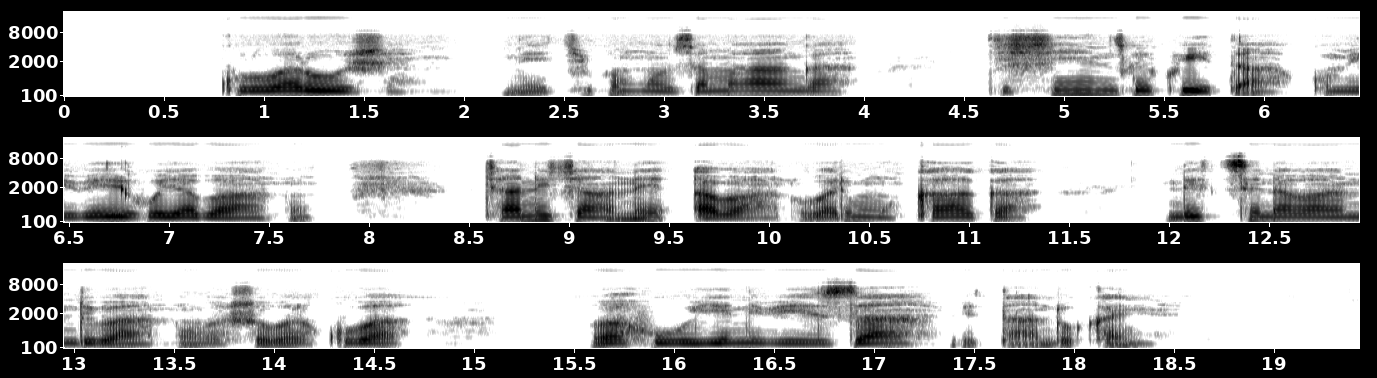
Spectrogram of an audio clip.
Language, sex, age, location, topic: Kinyarwanda, male, 25-35, Nyagatare, health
